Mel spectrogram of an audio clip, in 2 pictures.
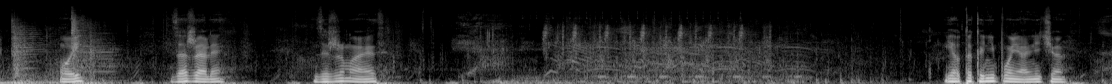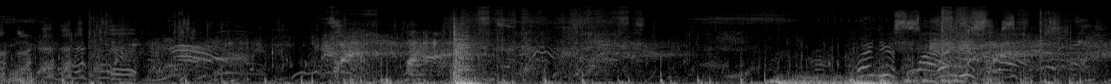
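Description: Blades clash and strike during a fight.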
